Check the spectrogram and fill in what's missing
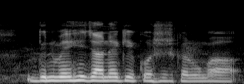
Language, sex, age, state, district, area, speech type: Urdu, male, 30-45, Uttar Pradesh, Muzaffarnagar, urban, spontaneous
